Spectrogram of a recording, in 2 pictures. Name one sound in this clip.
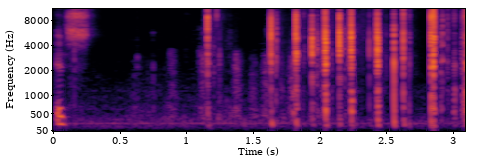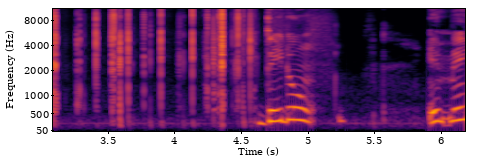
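A young boy speaks close to the microphone.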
